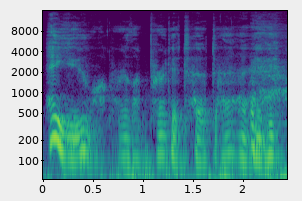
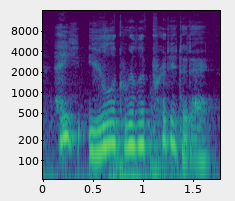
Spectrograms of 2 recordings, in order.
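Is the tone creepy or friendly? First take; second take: creepy; friendly. First: It is said in a creepy, suggestive tone. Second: It is said in a plain, friendly tone.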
